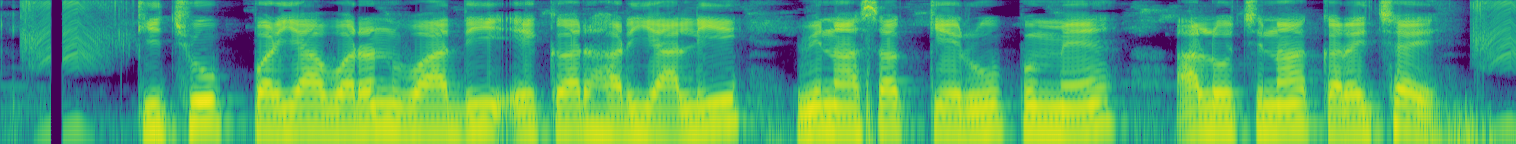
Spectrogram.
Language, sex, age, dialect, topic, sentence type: Maithili, male, 18-24, Eastern / Thethi, agriculture, statement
